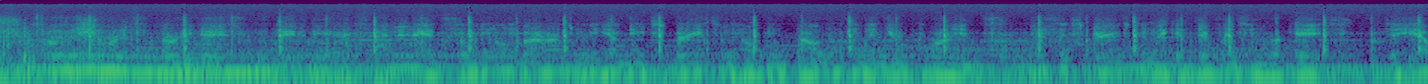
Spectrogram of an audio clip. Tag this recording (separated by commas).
Speech, Vehicle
